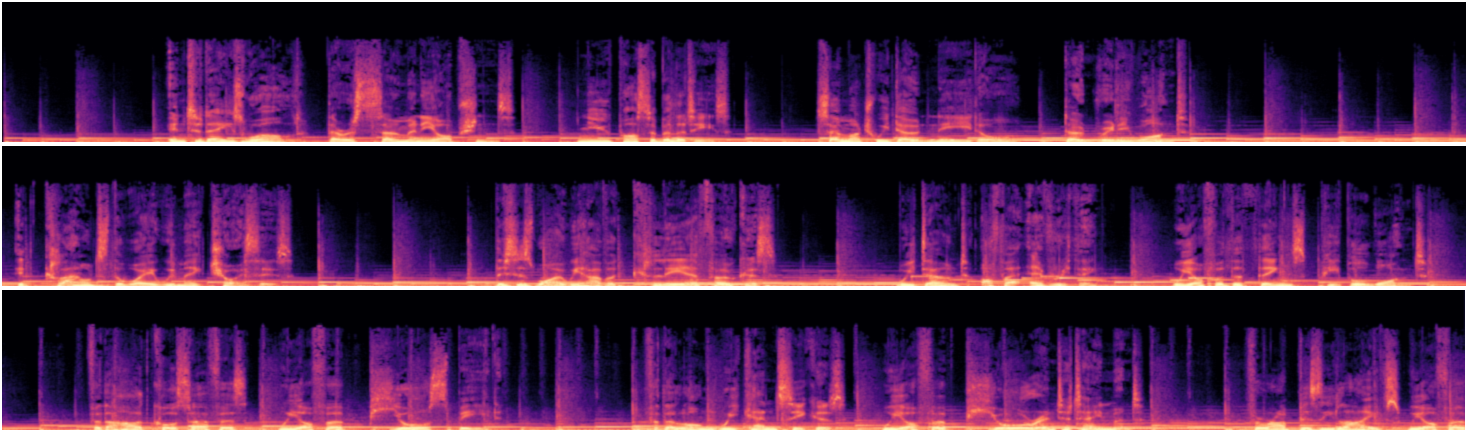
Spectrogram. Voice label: voiceover native speaker uk british englischer sprecher commercial; Pyur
